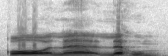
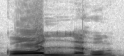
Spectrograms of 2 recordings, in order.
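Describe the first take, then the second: First: Both l sounds are pronounced clearly and separately. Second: The two l sounds merge into one doubled l. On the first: The speaker calls it right. "tapi qala lahum. Harus dibaca jelas keduanya" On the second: The speaker calls it wrong. "Maka kita dia mengatakan qal lahum"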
